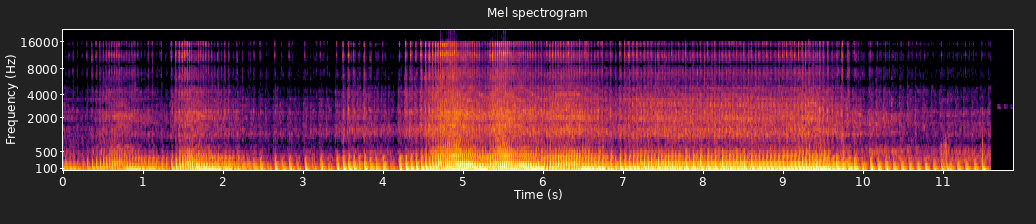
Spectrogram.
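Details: Bajaj Pulsar 200 motorcycle started after standing overnight, water being expelled from the exhaust: the engine catches and revs, firing steadily with a spluttery exhaust as water clears, then runs cleanly without seizing. Normal running.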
